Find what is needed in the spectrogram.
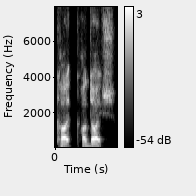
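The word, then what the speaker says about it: קָדוֹשׁ: It's written, it's spelled Kodesh, right? But we read it as Kadosh.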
